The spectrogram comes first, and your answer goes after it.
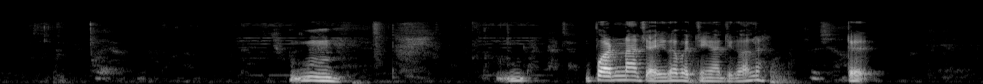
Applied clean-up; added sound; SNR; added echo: none; none; none; none.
